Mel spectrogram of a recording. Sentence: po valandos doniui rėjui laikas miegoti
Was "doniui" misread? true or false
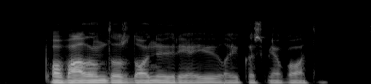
false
